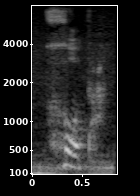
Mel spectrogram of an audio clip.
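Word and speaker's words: jota: stronger yeah okay now the letter J in Spanish the following the one we have right here it's hota okay it's pronounced like an H in English right H in Spanish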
